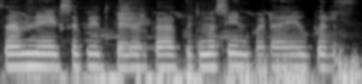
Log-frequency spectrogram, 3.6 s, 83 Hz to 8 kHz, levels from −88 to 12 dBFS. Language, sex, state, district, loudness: Hindi, female, Rajasthan, Bikaner, -14 LUFS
